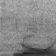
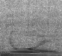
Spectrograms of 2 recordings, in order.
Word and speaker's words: Noi: Noi. Noi. N-O-I.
